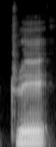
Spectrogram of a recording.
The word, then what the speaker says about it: treinta: treinta, Treinta. Break it down. So TRE, let's have it like one part of the number. IN, in, and ta. Treinta.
